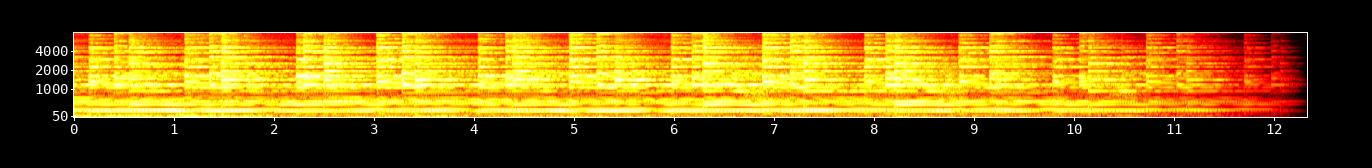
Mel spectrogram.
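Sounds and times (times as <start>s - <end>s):
bells ringing in the countryside: 0.0s - 12.0s.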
